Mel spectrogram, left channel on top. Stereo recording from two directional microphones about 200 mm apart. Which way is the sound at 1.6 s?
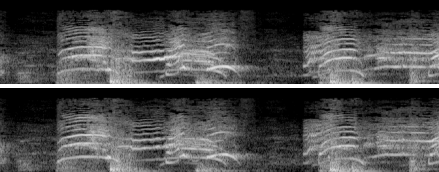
Centre (ahead or behind).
